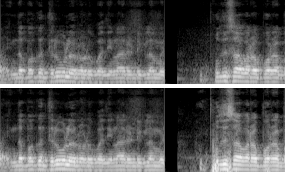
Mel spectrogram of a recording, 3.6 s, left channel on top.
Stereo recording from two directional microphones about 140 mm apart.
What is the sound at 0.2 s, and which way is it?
A man's voice, 30° right (ahead or behind).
